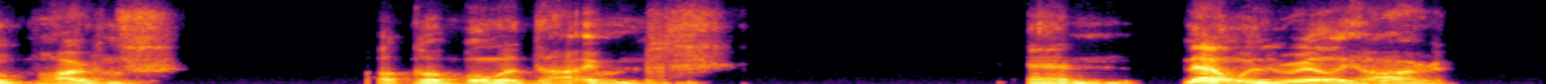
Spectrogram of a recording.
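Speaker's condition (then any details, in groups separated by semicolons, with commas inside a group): Cerebral palsy; lifelong wheelchair use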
